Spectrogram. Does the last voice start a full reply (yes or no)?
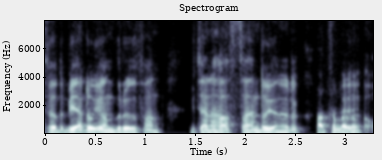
no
